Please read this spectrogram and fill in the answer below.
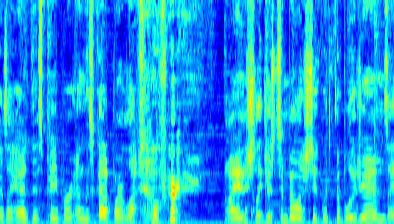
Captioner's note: laughs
